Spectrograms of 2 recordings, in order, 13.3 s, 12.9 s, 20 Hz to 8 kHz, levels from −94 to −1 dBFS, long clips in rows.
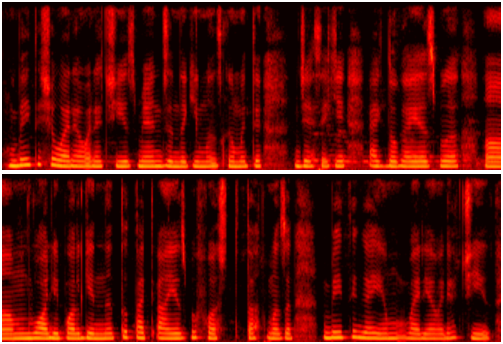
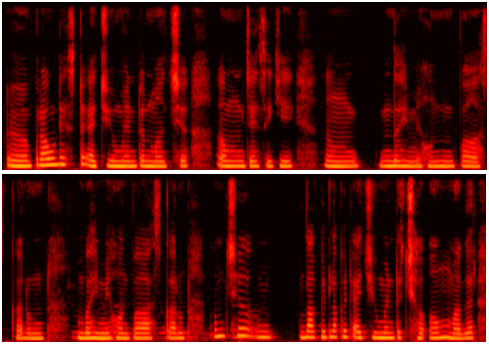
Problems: constant background noise, low volume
